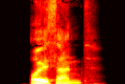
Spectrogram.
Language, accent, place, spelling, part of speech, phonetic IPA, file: German, Germany, Berlin, äußernd, verb, [ˈɔɪ̯sɐnt], De-äußernd.ogg
- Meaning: present participle of äußern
